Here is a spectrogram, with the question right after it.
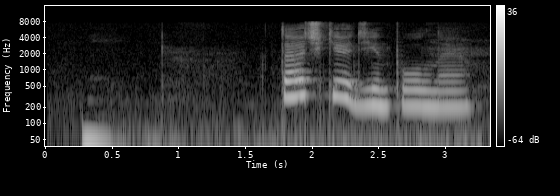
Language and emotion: Russian, neutral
